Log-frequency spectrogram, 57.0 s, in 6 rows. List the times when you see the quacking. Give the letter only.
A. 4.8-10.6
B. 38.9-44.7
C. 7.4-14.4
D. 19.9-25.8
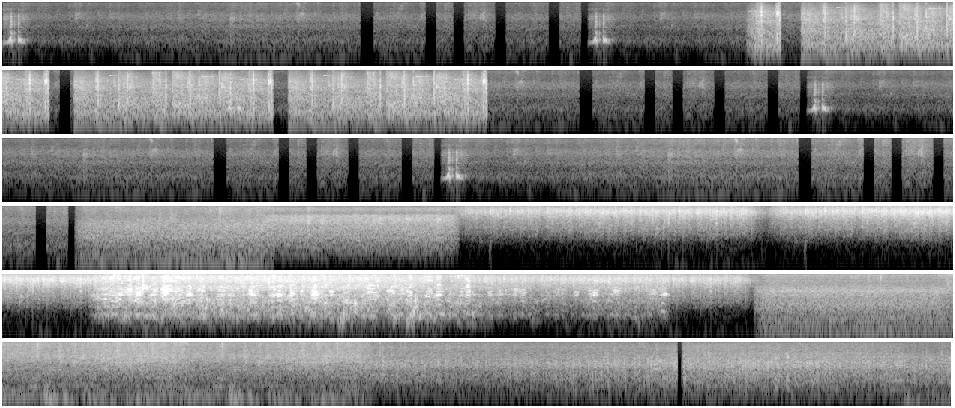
B.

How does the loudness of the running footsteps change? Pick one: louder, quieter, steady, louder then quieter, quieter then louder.
steady.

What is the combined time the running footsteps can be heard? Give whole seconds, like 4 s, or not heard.
7 s.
